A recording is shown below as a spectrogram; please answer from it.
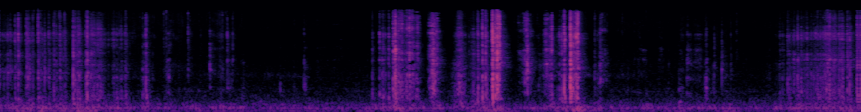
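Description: A metal utility blade scrapes curly shavings off a solid, hand-sized, rectangular bar of dry pink soap held in the hands. It makes crisp, bright, dry scraping strokes at an irregular pace, softer at the start and end and louder in a cluster of sharp strokes in the middle. Each stroke is short with almost no ring.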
